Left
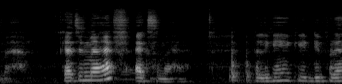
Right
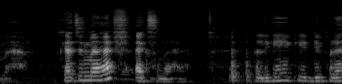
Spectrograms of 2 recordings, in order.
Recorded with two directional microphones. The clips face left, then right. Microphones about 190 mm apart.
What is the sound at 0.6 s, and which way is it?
Speech, 25° left (ahead or behind).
